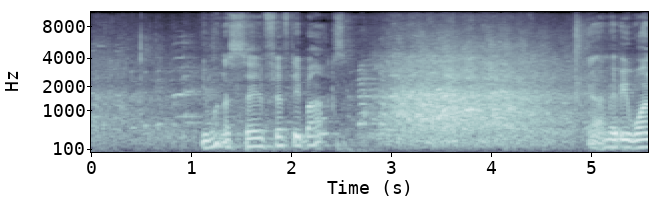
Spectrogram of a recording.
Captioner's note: audience laughing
